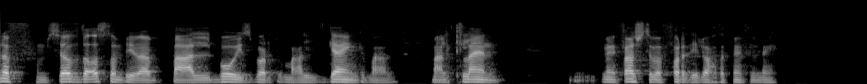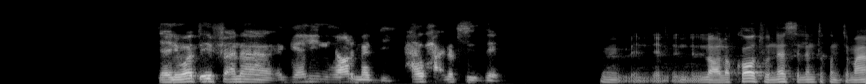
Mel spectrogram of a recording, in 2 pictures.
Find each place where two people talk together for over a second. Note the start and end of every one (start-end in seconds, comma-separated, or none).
none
